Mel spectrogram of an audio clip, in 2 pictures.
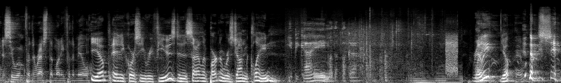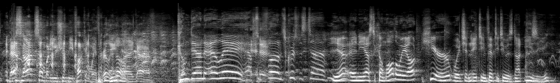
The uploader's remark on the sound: Live from the Rendezvous. Recorded with the History Boiz podcast!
